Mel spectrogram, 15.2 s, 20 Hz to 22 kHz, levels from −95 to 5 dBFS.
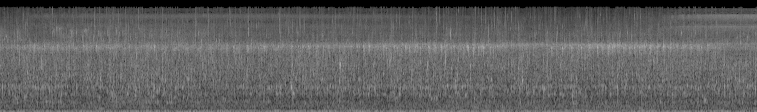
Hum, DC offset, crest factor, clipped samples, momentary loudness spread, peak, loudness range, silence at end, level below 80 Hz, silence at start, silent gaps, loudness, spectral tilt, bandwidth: none; under 0.1%; 22 dB; under 0.1%; 3 LU; -8 dBFS; 2 LU; 0 s; -50 dBFS; 0 s; none; -28 LUFS; 0.5 dB/octave; 17 kHz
